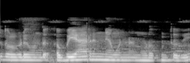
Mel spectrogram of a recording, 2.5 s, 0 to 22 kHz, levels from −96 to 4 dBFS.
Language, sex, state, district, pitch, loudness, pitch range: Kannada, male, Karnataka, Belgaum, 140 Hz, -16 LUFS, 135-150 Hz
